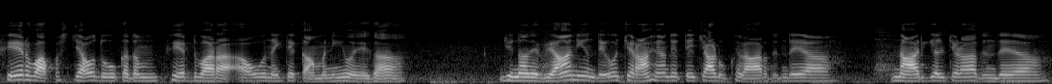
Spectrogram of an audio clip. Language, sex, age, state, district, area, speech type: Punjabi, female, 60+, Punjab, Ludhiana, urban, spontaneous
